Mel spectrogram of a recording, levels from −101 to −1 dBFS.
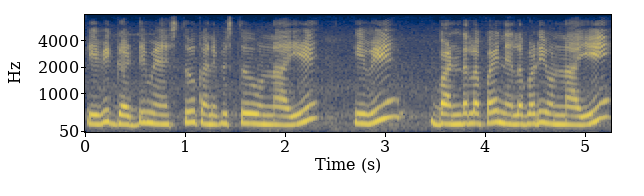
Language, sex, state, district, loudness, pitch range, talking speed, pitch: Telugu, female, Andhra Pradesh, Srikakulam, -16 LUFS, 235-270 Hz, 90 wpm, 250 Hz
